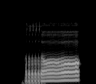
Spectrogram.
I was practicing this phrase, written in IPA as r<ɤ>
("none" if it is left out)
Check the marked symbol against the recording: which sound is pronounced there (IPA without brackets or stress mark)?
ɔ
